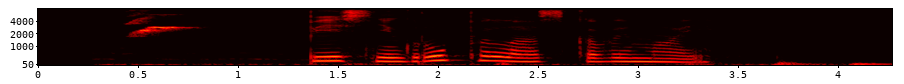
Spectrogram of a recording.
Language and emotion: Russian, neutral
